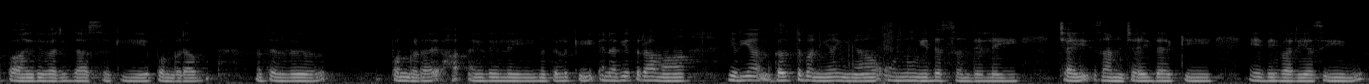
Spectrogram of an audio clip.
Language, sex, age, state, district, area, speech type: Punjabi, female, 45-60, Punjab, Jalandhar, urban, spontaneous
